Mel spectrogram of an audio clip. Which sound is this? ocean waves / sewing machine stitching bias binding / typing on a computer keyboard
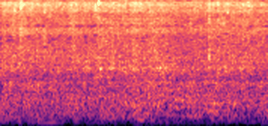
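ocean waves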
